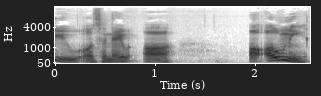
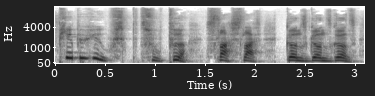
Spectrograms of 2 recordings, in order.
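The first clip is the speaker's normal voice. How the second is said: gunfire noises. Retold or imitated. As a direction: imitate blasting guns. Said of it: "what she does?".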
